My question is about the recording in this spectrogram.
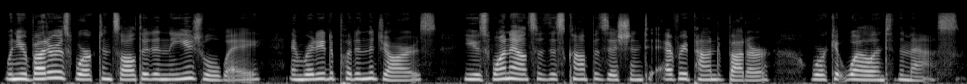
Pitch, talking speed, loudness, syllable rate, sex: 230 Hz, 215 wpm, -18 LUFS, 5.7 syllables/s, female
